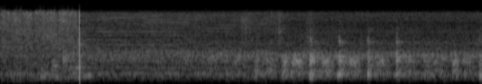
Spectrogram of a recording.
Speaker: how cool is that so cool that's a fast little heartbeat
